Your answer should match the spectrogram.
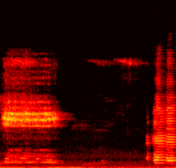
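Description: A man's voice heard through a video call, breaking off about a second in and leaving a short pause.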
